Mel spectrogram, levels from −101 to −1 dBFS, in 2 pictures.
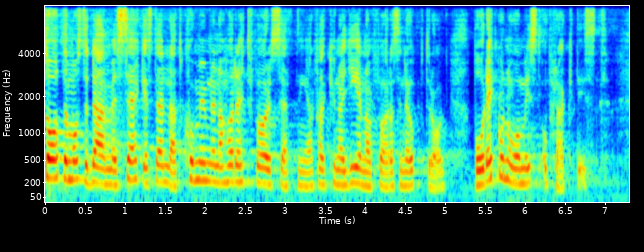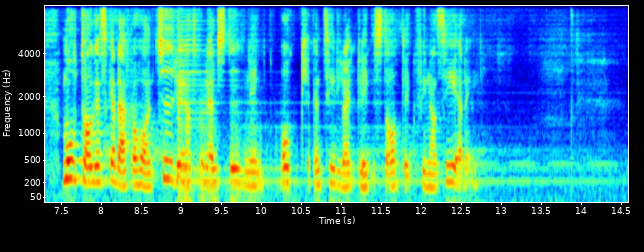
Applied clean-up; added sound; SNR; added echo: neural separator model SepFormer DNS4.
